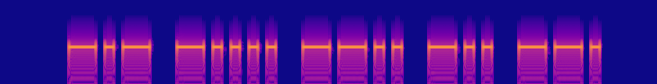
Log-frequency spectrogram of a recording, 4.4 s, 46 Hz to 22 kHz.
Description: Morse code, heard as a keyed tone, about 20 wpm, 700 Hz. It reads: K6ZDG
